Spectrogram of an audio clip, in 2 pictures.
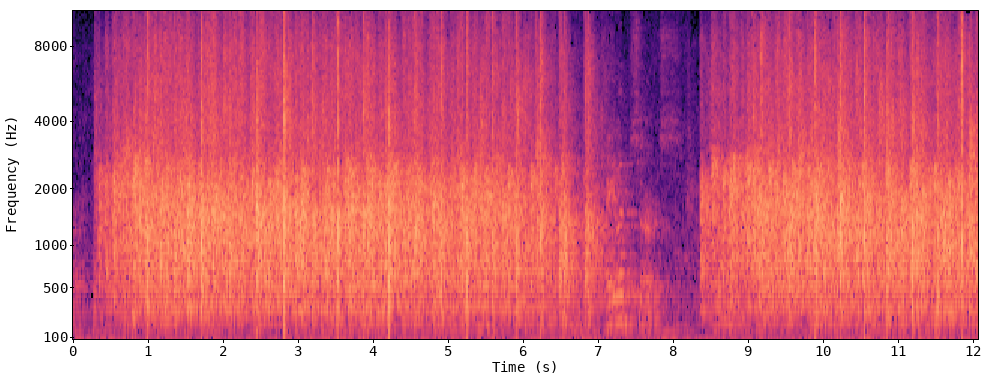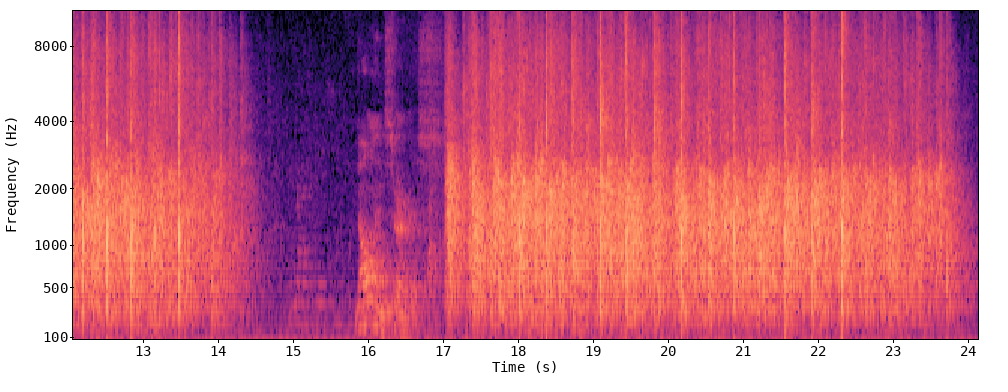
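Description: Audience applauding in three rounds of about six seconds each, with short pauses between them.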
